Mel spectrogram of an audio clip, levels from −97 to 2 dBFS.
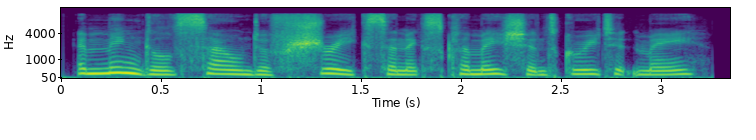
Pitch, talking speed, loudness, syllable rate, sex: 210 Hz, 160 wpm, -14 LUFS, 4.5 syllables/s, female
